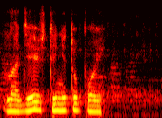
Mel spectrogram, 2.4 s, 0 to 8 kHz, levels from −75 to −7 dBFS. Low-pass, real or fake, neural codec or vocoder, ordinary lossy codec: 7.2 kHz; real; none; Opus, 16 kbps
